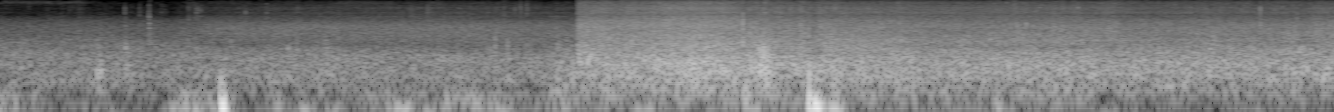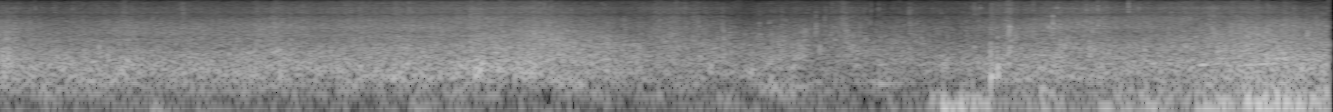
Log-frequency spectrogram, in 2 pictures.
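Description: Wind and surging ocean waves roar around a small boat heading out to fish in strong wind and rough seas, a steady loud rush with buffeting gusts on the microphone and no talking.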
